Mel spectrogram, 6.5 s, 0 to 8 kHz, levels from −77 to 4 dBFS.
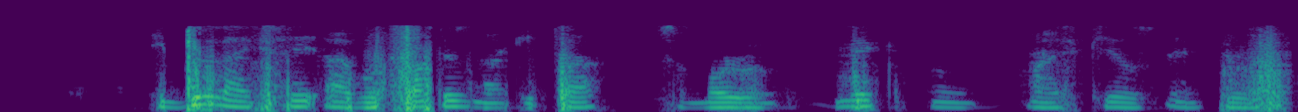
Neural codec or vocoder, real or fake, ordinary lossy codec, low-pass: none; real; AAC, 16 kbps; 7.2 kHz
